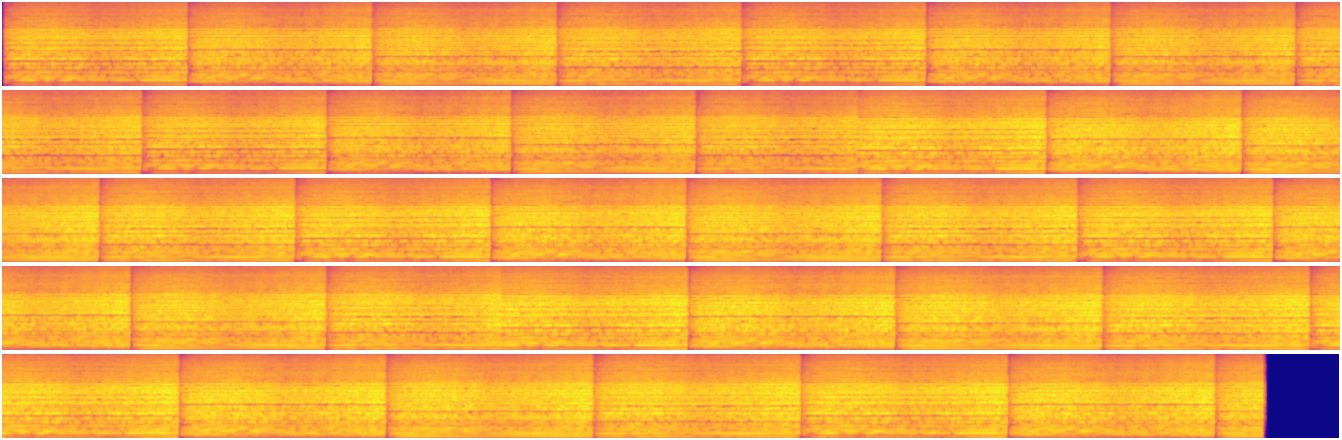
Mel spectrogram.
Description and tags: Sad Theme
Simple thing i made in FL studio, i'm a beginner.. would be lovely to get some tips :)
Sad, ending, Slow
